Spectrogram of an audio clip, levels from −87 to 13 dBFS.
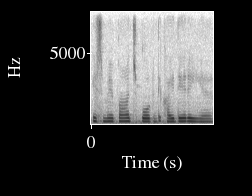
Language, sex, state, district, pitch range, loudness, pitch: Hindi, female, Haryana, Charkhi Dadri, 215-225 Hz, -13 LUFS, 220 Hz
